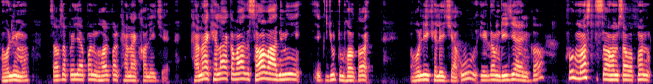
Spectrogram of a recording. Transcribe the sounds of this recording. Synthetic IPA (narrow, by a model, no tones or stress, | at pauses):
ɦolime | səbs̬ə̃pəɦleəpənɡʱəɾpəɾkʰanakʰəlɛt͡ʃʰɛ̰ | kʰanakʰelakebad̪səbad̪mi | ḛkd͡ʒuʈbʱɔkə | ɦolikʰelɛt͡ʃʰɛaʔuekd̪əmɾid͡ʒeankɔ | kʰubməst̪sə̃ɦəmsəbəpən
